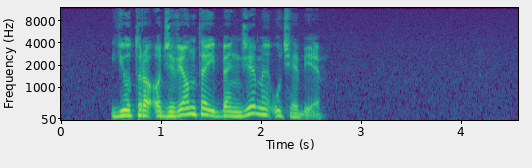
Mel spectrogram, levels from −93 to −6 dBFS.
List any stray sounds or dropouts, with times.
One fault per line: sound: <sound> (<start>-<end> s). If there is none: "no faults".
no faults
